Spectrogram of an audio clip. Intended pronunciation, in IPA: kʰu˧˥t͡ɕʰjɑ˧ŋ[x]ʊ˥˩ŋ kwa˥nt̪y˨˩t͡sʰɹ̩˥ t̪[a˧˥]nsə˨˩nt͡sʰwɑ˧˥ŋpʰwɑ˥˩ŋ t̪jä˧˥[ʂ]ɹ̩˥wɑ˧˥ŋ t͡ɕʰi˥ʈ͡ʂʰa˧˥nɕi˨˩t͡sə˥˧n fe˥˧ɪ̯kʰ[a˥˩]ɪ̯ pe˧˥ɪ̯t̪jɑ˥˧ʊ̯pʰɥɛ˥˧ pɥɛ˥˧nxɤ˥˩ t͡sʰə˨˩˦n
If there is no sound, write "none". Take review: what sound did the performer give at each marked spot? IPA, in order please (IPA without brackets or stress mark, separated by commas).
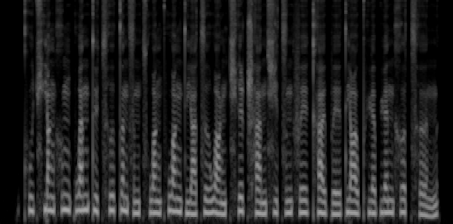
x, a˥˩, t͡s, a˥˩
